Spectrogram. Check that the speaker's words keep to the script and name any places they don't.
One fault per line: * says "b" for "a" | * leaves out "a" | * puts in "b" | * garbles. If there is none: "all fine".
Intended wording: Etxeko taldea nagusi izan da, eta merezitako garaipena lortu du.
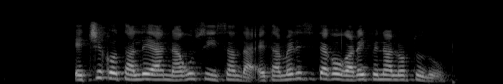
all fine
